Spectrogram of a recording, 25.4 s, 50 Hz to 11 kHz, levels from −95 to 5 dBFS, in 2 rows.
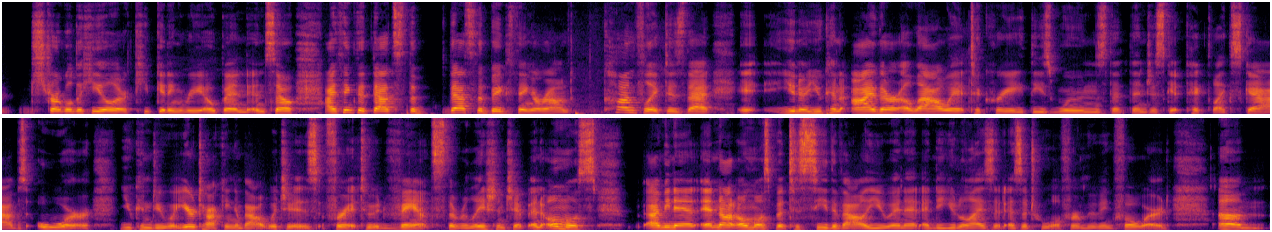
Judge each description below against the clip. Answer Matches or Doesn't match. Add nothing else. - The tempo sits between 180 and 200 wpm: Matches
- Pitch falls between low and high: Matches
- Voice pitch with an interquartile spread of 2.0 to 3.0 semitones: Doesn't match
